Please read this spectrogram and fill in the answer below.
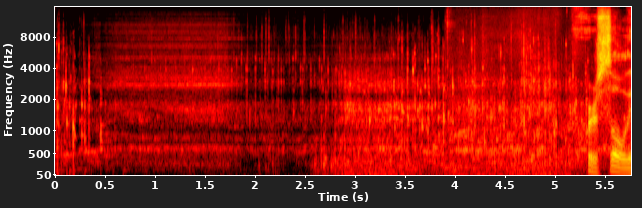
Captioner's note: water Sounds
